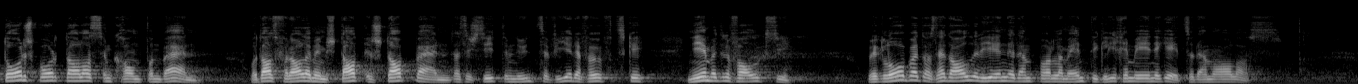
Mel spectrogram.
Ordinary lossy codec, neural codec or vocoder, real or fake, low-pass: none; none; real; 9.9 kHz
